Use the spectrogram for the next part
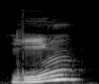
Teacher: le NG meurt dans la gorge, comme en anglais, Ling. Répétez, Ling.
